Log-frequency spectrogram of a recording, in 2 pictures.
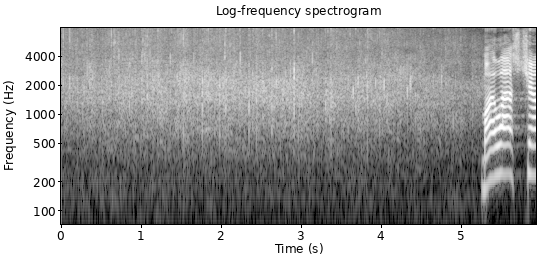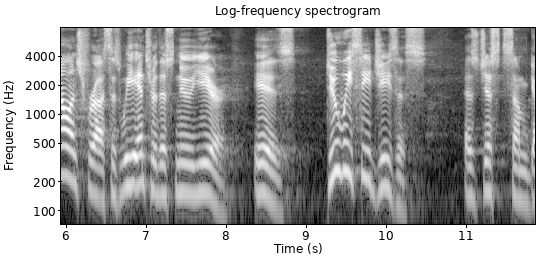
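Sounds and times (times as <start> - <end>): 
audience clapping: 0.0 - 5.5
speech: 5.2 - 11.8.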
